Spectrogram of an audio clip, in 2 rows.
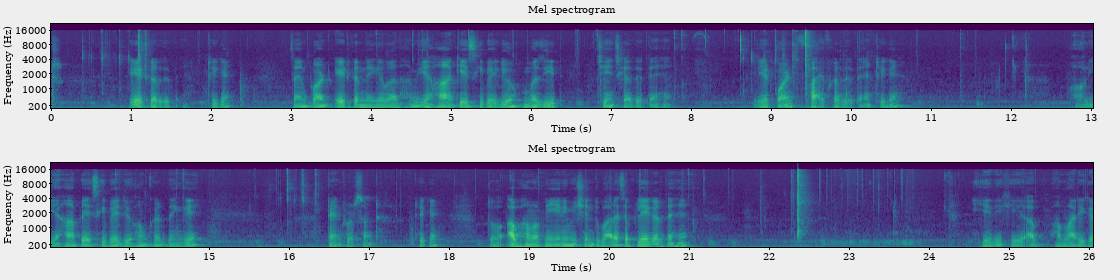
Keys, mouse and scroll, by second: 0.4 7, 0.9 8, 0.9 ., 1.1 Return, 8.7 8, 8.9 5, 8.9 ., 9.3 Return, 15.9 1, 16.2 Return, 16.2 0, 22.3 space.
